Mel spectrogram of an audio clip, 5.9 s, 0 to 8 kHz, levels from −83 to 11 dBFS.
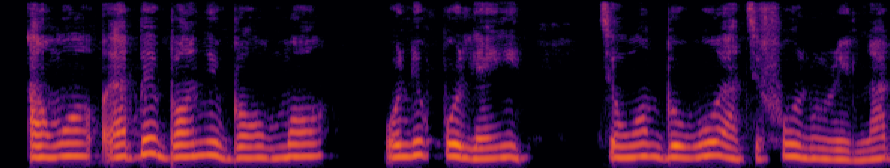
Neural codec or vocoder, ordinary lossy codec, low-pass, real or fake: codec, 16 kHz, 4.8 kbps, FACodec; none; none; fake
